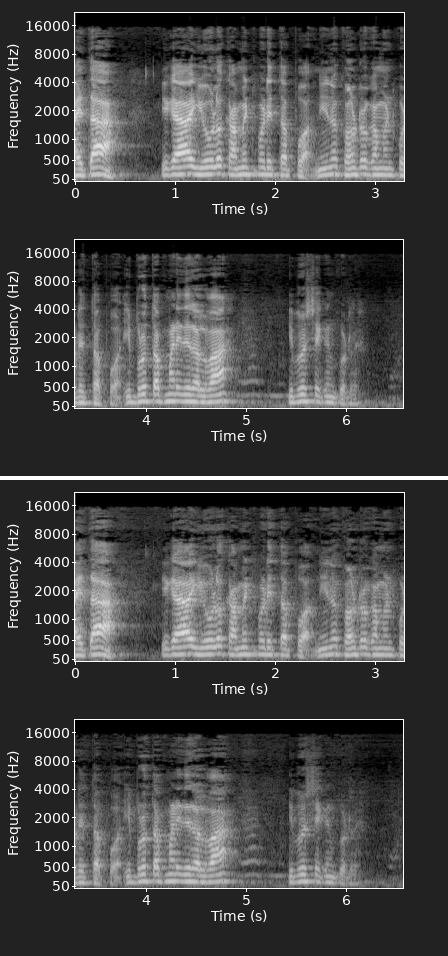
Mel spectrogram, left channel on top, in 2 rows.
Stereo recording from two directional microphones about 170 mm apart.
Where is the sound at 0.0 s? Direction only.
15° left (ahead or behind).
